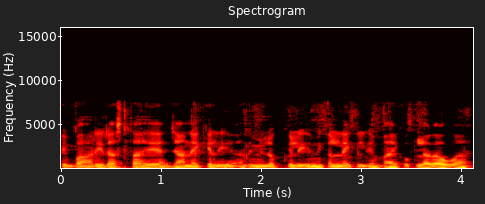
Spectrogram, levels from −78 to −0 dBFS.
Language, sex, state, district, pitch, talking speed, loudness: Hindi, male, Bihar, Bhagalpur, 115 Hz, 290 wpm, -29 LUFS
